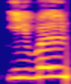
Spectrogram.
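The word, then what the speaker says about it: evil: द इवल इवल में यहां जो आई है साइलेंट है।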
